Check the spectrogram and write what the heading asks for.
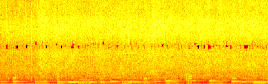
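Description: Cabbage and pork sizzling in a frying pan as they are stir-fried, under light background music.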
